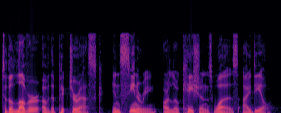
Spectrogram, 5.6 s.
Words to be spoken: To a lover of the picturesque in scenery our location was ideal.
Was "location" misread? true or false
true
